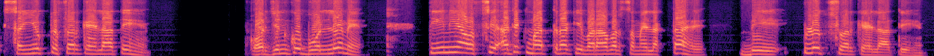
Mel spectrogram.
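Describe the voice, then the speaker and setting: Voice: medium pitch, no echo. A teacher giving a grammar lesson, repeating each definition and checking in with rhetorical questions.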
